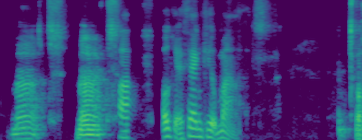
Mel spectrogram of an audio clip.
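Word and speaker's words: Ma'at: I don't know how it pronounced. Mart.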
